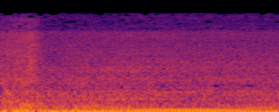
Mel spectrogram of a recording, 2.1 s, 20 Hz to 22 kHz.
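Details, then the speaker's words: Maruti WagonR K-series petrol engine after fixing code P0108 (MAP/barometric circuit high) by fully pressing in a loose sensor connector and clearing the code; check light off, earlier slight misfire gone: smooth, steady low rumble with no stumble; normal idle. "Light भी चली गई और हमारी गाड़ी पहले missing करती थी हल्का और मिसिंग भी अब नहीं है इसके अंदर"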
